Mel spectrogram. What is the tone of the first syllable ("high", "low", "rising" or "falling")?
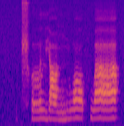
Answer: rising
